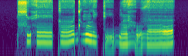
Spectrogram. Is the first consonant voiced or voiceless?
voiceless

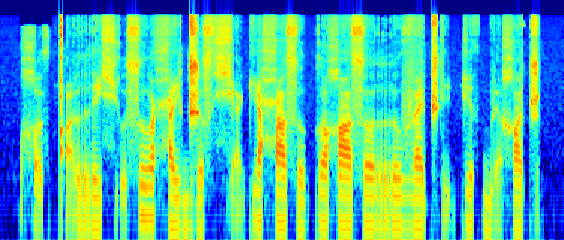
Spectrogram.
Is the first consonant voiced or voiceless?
voiceless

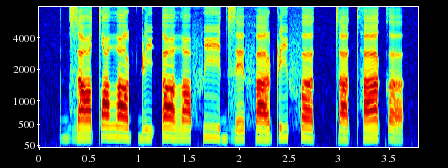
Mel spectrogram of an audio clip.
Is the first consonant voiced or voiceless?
voiced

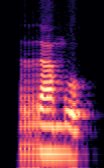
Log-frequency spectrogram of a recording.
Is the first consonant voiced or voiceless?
voiced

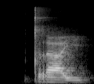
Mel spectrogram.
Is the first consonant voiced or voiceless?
voiceless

